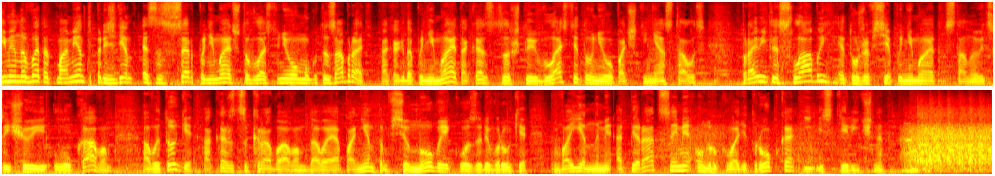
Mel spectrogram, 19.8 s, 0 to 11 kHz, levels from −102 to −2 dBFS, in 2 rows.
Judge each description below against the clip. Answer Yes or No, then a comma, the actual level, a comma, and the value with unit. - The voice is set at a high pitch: No, low, 120 Hz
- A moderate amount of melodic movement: No, wide, 6.4 semitones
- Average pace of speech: No, fast, 170 wpm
